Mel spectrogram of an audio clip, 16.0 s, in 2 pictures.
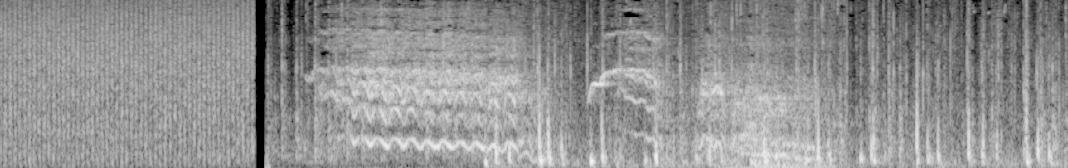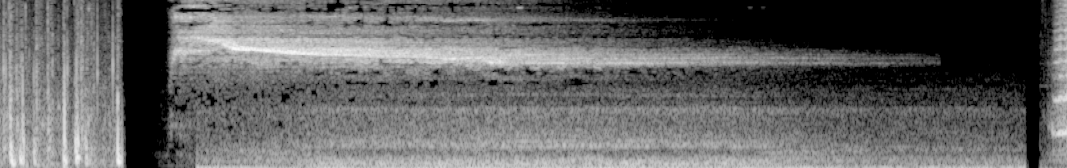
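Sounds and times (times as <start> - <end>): hooves clip-clopping: 2.0 - 9.0
horse neighing: 2.3 - 6.2.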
